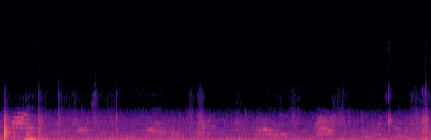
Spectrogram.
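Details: Sick stray cat being force-fed while someone talks soothingly; a loud cry opens, followed by several thin, wavering meows spaced a second or two apart, with clicks and handling noises between.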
